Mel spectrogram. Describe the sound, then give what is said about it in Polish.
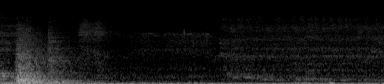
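A bathroom tap runs with a steady, soft rushing hiss that continues for a few seconds, preceded by a brief louder burst as the water starts. No one speaks. “Łazienka, tak jak wcześniej, mogę puścić wodę.”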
